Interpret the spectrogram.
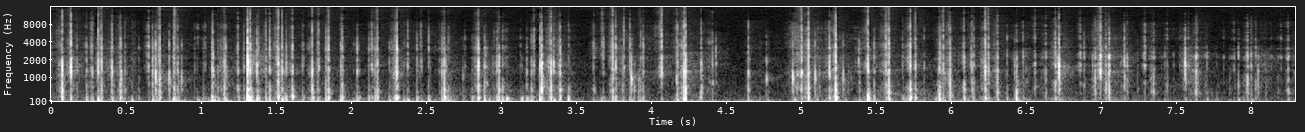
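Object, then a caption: Small cardboard box. A small printed white and green cardboard box, hollow and apparently empty, is held in both hands and tapped and scratched with long blue-painted nails. Rapid, dry, close-up taps and scratching crinkles run continuously, each tap short with almost no ring and a hollow low thump under the papery crackle.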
